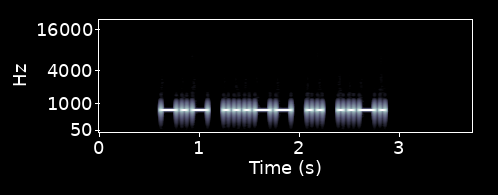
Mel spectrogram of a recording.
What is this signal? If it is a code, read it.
Morse code, heard as a keyed tone, about 24 wpm, 700 Hz. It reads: K3IF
